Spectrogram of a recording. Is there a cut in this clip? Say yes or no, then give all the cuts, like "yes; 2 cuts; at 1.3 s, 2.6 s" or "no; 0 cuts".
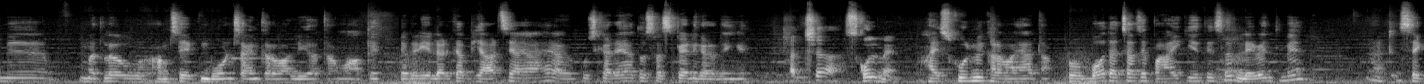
yes; 2 cuts; at 4.0 s, 10.5 s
